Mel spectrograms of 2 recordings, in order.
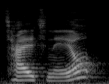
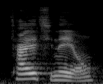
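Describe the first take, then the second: First: The pitch rises at the end. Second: The pitch falls at the end. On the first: It asks whether someone is doing well. "Raise the intonation. ... Question" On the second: It states that one is doing well.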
